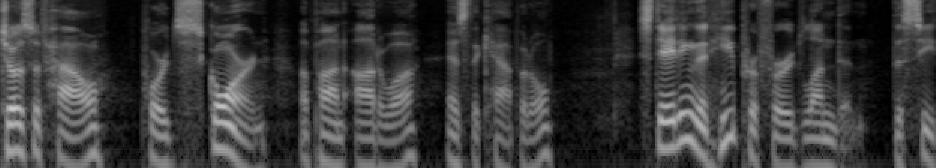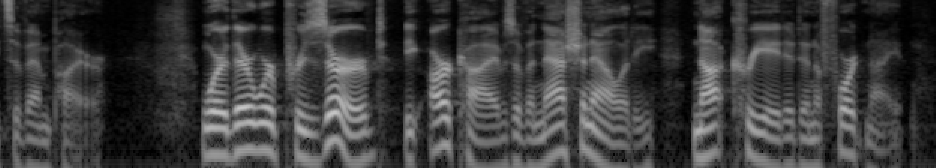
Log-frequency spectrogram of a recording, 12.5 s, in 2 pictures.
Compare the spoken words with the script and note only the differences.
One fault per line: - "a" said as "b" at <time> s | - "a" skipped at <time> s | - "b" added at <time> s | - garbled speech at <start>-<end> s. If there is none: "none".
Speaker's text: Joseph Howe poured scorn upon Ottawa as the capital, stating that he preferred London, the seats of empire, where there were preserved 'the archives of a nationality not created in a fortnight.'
none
